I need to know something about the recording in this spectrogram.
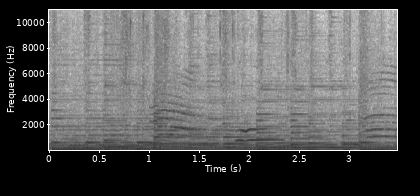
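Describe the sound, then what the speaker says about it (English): Wildcat kittens with their mother, with meowing under a continuous layer of music. "Time to prowl around with a family of wildcats."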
